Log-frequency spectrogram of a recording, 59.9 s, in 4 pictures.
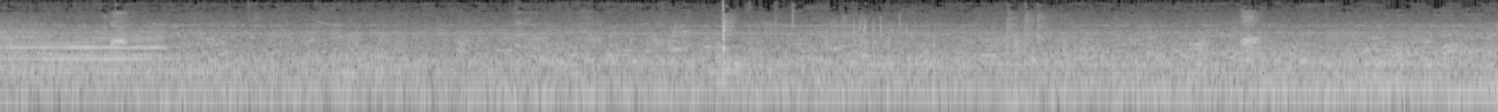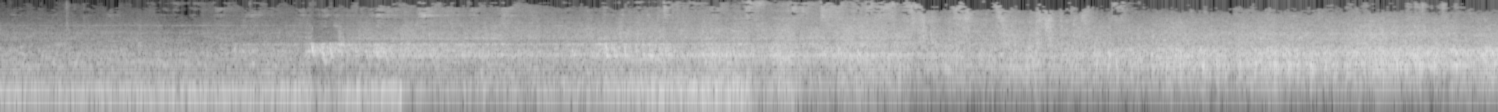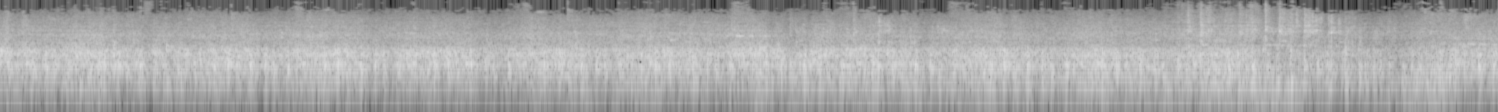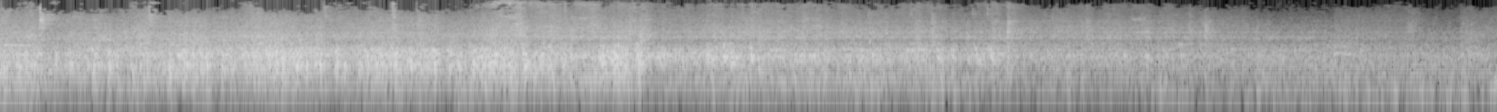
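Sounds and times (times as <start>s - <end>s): train coaches passing at speed: 0.0s - 59.9s
wheels clacking over rail joints: 18.9s - 57.2s.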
